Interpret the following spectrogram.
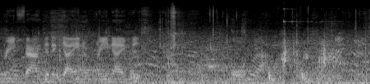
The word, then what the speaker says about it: Magdalen: Some people are confused about the pronunciation of Magdalen. It looks like Magdalene. We usually say Magdalene when we're talking about the biblical figure. It's just the contemporary pronunciation of the word.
